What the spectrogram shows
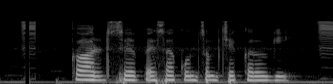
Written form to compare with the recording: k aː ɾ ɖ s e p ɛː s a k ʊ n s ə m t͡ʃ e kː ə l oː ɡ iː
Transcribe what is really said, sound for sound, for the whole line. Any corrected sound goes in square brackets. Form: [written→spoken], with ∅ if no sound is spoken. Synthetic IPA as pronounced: k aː ɾ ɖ s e p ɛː s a k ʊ n s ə m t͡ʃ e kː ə [l→ɾ] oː ɡ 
